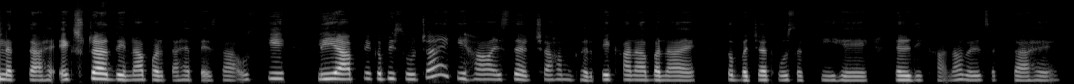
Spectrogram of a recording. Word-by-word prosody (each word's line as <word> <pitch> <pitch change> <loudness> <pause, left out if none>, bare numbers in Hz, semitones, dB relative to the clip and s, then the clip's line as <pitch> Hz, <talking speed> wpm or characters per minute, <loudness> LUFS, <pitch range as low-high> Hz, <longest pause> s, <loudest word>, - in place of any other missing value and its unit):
लगता 215 -2 +2
है, 205 0 -6
एक्स्ट्रा 250 +3 +8
देना 215 -1 +3
पड़ता 200 -2 -3
है 205 0 -7
पैसा। 195 0 -9
उसके 265 +4 -4 0.3
लिए 255 +2 +7
आपने 245 +2 -2
कभी 255 +1 -1
सोचा 245 +7 -3
है 415 - -3
कि 260 -1 -2
हाँ, 235 0 -4
इससे 225 +1 -1
अच्छा 210 +2 -6
हम 225 -2 -11
घर 195 -3 -7
पे 225 - +4
खाना 210 -2 -4
बनाएँ, 195 -1 -2 0.3
तो 215 - -1
बचत 200 +1 +1
हो 205 - -2
सकती 195 0 -11
है, 185 0 -3 0.3
हेल्दी 200 0 +3
खाना 200 +3 -11
मिल 200 -1 -4
सकता 195 -1 -10
है? 195 +1 -10
210 Hz, 180 wpm, -26 LUFS, 195-230 Hz, 0.3 s, एक्स्ट्रा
